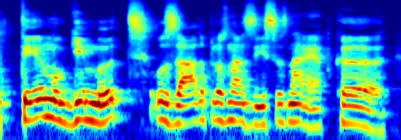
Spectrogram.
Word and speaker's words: Gemüt: Por exemplo, o termo Gemüt, espero que seja essa a pronúncia, né? O termo Gemüt, que é de extrema importância, né, para você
